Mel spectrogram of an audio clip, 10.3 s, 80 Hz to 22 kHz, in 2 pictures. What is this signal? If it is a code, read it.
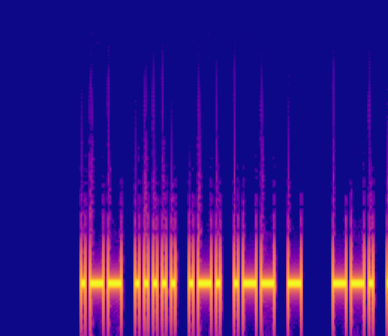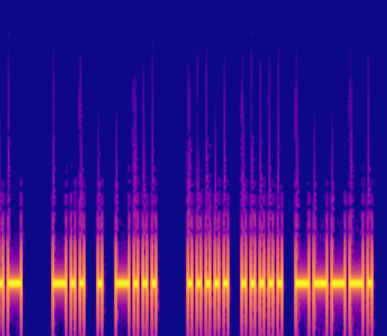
Morse code, heard as a keyed tone, about 20 wpm, 700 Hz. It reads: W5RWT GA DEB 559
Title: SOTA QSO Practice 20wpm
